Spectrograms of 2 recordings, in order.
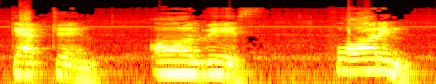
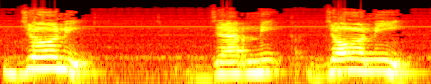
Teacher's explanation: ఇదంతా కూడా స్టార్టింగ్లోనే స్ట్రెస్ మార్కును పలుకుతుంది కాబట్టి, స్టార్టింగే దీర్ఘాక్షరం పలుకుతుంది కాబట్టి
